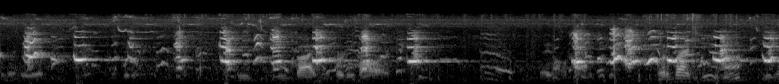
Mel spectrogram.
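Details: Registered Border Collie pups, six to eight weeks old and from two litters bred from cattle lines, working goats for the first time; high, short yips repeat rapidly and irregularly, with a man's voice praising and talking over them.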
